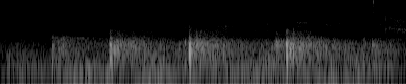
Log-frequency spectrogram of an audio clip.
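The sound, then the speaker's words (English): Heavy artillery firing around a position near army headquarters during fighting in Khartoum: a few dull, faint thuds at irregular intervals over a low background rumble. “I don't know if you can hear the sound of the heavy artillery that's being fired around us. And that's coming from the vicinity of the general command of the army headquarters.”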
